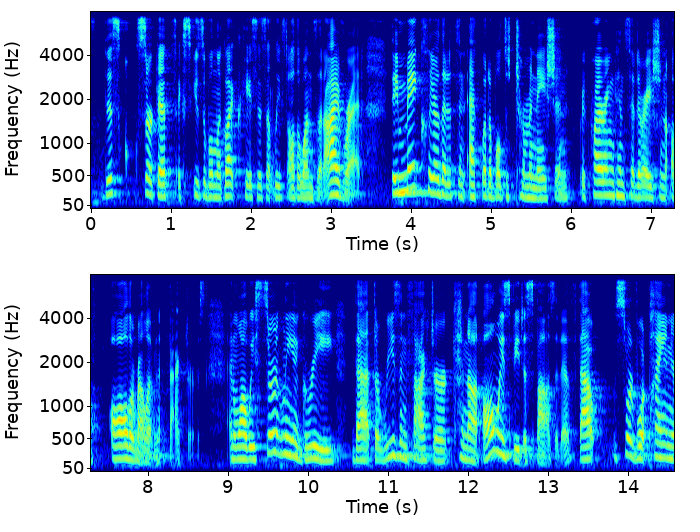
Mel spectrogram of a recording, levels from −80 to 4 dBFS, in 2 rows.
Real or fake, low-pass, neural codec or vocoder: real; 7.2 kHz; none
